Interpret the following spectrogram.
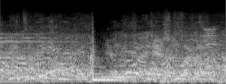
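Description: Dense festival crowd around a danjiri cart, many people talking and calling out over one another.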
